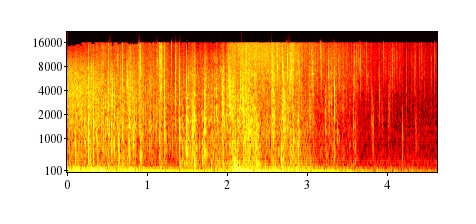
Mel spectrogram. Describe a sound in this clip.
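A wooden tower collapses with loud crashing and cracking.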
